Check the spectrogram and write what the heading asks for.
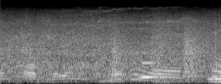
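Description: Electric 13.5-class short-course RC trucks racing on an indoor dirt track: a steady hiss of motors and tyres, with two sharp knocks, one just after a second in and one near the end, under people talking.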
